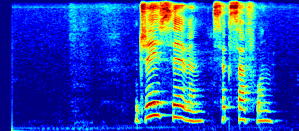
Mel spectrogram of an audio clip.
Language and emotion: Russian, neutral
